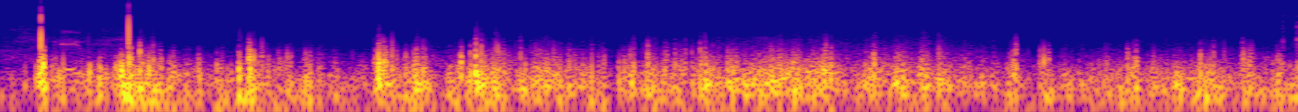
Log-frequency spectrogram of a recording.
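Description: Wind buffeting the microphone in an uneven, gusty rumble, with two sharp clicks in the first second.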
